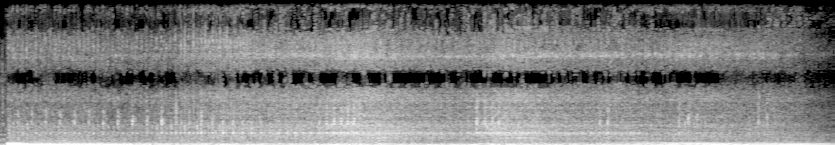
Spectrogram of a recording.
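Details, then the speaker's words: Used car engine check, example of a bad engine: uneven knocking rattles over rough running at idle, about three to four hits a second; abnormal internal knock, cause unknown, likely costly repairs. "se estiver assim Provavelmente você vai ter despesas com esse motor lol"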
